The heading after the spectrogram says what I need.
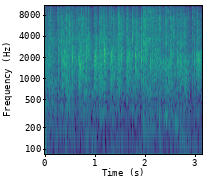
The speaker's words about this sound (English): See, that applause didn't get as much because that comes with a cost.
